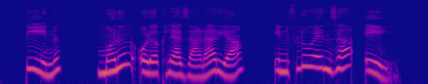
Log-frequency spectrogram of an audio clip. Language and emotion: Marathi, neutral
